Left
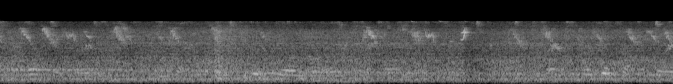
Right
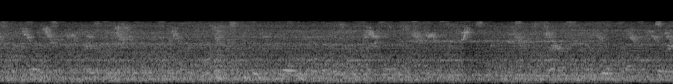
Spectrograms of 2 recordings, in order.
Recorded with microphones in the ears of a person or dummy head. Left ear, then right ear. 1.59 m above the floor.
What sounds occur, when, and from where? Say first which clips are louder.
0.0 s an insect: left 6 dB; 20° left (ahead or behind), 0.9 m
